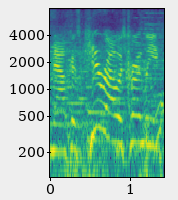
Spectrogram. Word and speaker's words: Kiro: top two that's right the one and only kiro because that's how you pronounce k-i-r-o but hey we've uh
